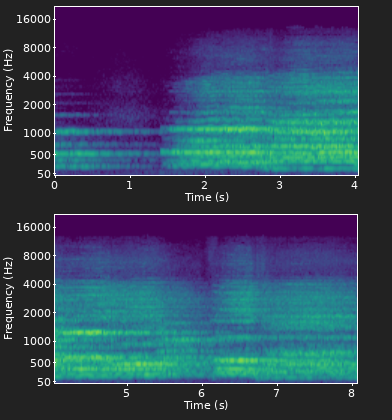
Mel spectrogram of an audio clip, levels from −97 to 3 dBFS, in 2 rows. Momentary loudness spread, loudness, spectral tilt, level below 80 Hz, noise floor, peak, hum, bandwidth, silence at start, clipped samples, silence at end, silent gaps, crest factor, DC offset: 15 LU; -23 LUFS; -5 dB/octave; -80 dBFS; -56 dBFS; -8 dBFS; none; 10.5 kHz; 0 s; under 0.1%; 0 s; none; 16 dB; under 0.1%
